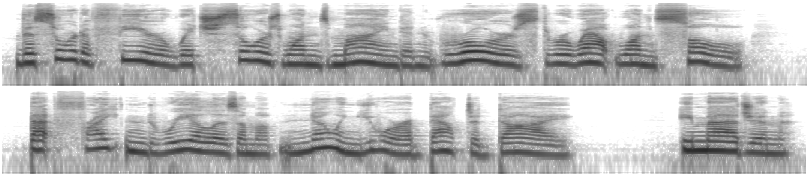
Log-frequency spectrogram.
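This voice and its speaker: A woman narrating audiobook excerpts in a measured, expressive storytelling manner. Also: mid-range voice. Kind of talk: audiobook narration demo reel.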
